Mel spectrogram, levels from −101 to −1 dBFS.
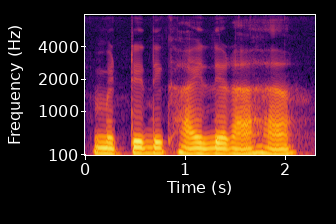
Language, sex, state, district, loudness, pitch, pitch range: Hindi, male, Bihar, Patna, -13 LUFS, 115 Hz, 110-125 Hz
